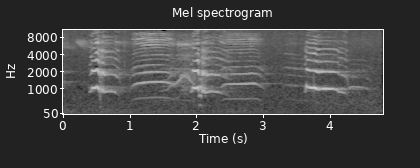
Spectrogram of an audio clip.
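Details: Ring-tailed lemur spacing calls at Berenty Reserve, Madagascar, made while going to roost: three drawn-out, plaintive mewing wails, each starting sharply and then holding a steady, slightly falling tone, with a quiet background.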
